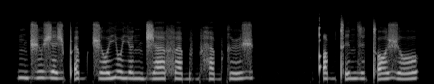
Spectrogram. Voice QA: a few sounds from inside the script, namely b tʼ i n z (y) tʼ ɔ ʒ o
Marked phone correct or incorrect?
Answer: correct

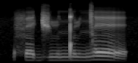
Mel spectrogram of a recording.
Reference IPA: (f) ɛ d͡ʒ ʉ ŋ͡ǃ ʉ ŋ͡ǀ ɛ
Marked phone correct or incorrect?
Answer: correct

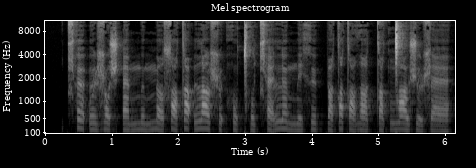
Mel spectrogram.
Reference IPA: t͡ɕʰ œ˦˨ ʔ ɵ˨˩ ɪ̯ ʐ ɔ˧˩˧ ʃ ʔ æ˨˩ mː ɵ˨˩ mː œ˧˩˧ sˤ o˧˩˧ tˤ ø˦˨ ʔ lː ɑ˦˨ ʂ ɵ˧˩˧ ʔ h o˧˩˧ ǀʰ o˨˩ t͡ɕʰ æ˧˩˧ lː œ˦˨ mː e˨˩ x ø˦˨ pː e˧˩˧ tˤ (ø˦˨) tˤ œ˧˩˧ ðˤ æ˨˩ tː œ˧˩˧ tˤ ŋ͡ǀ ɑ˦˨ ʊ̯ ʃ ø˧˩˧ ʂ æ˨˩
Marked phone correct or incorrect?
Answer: incorrect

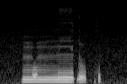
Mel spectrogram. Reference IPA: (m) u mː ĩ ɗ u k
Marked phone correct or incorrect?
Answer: correct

